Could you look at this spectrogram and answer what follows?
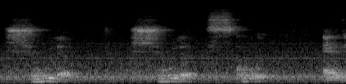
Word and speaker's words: Schule: Schule, school, and it's basically pronounced like SH, Schule, school, Schule.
